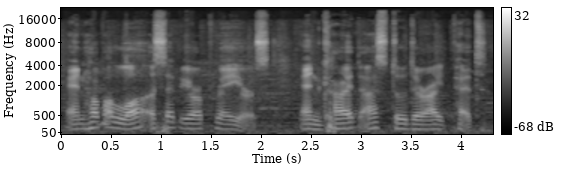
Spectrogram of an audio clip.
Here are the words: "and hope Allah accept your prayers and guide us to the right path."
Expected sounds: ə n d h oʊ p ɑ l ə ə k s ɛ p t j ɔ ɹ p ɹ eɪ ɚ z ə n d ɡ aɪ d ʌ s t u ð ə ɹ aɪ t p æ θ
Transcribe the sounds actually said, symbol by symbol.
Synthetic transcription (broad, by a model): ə n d h oʊ p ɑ l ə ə s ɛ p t j ɔ ɹ p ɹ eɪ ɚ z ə n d ɡ aɪ d ʌ s t u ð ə ɹ aɪ t p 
